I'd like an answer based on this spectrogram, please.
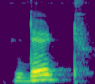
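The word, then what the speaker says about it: debt: देख लीजिए ऊपर से, यदि टी से पहले बी आ जाए तो बी साइलेंट रहता है, ठीक है, जैसे डेट, ठीक है, और डेटर, डाउट, डाउटफुल।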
